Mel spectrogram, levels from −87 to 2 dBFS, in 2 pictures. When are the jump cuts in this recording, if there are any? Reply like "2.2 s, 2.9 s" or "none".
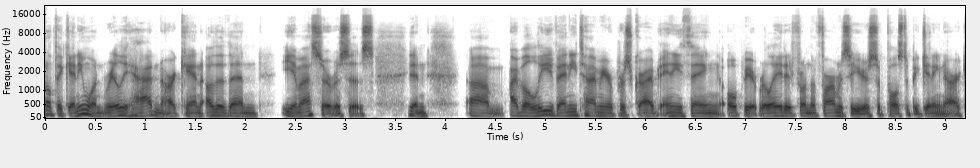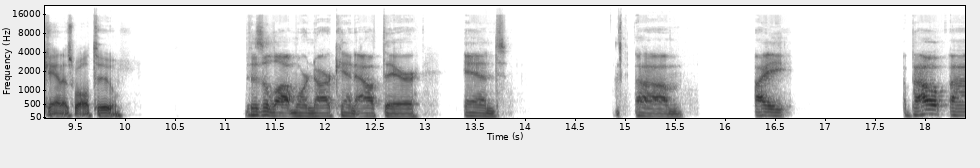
3.6 s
